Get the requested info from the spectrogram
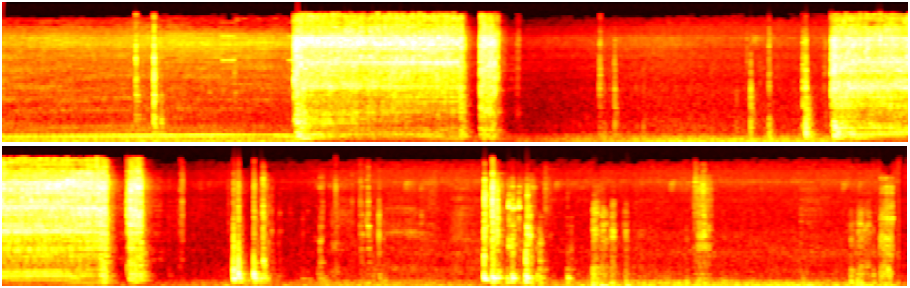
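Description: Cordless drill driving screws into wooden deck boards: two bursts of about a second and a half each, a few seconds apart, followed by a few sharp clicks and knocks.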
